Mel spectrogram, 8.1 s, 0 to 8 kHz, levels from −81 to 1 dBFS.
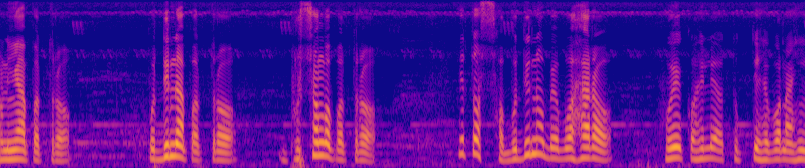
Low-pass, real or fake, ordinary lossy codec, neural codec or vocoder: none; real; none; none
